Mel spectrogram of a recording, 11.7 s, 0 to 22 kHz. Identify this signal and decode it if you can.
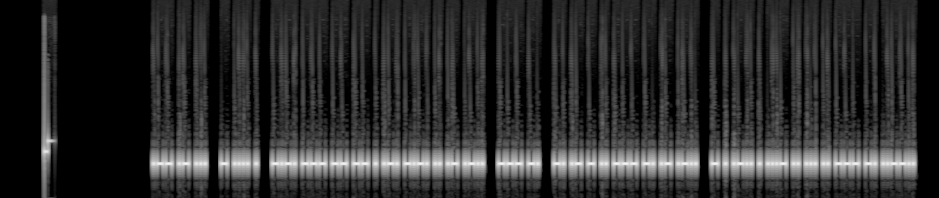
Morse code, heard as a keyed tone, about 41 wpm, 700 Hz. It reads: WAS THE COMMERCIAL ON NATIONAL TELEVISION?
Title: Sentences from Top 1000 Words - Review Part 5 - 45wpm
